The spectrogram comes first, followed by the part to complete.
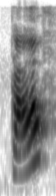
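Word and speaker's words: calf: और काफ काफ में L silent हो जाता है। और आ के बाद सीधा एफ की आवाज आती है।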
